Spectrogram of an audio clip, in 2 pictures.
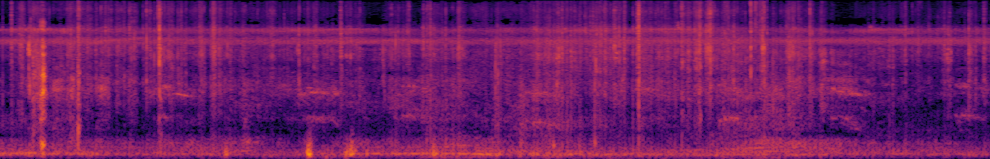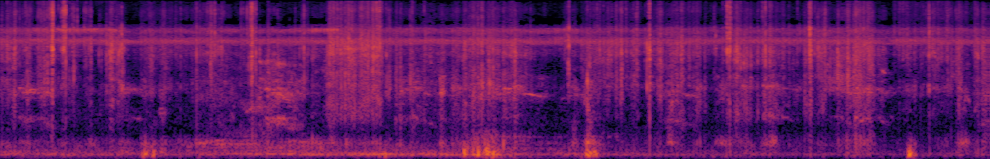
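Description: Leafy green plants being picked by hand: stems snapping and leaves tearing and rustling in short, irregular clicks, faint.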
